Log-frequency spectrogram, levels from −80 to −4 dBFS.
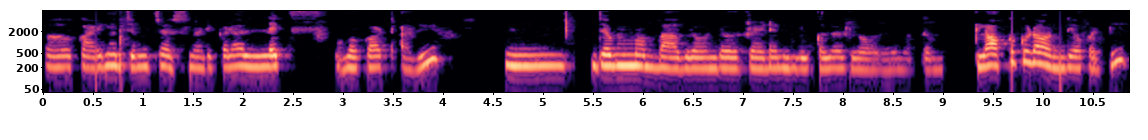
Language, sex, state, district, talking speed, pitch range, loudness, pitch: Telugu, female, Telangana, Nalgonda, 105 wpm, 195-230 Hz, -23 LUFS, 210 Hz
